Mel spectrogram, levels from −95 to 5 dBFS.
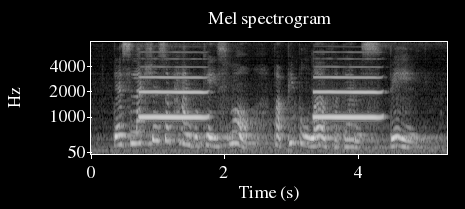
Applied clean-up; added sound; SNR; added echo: none; Wind instrument, woodwind instrument; -4 dB; reverberation time 2.9 s.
